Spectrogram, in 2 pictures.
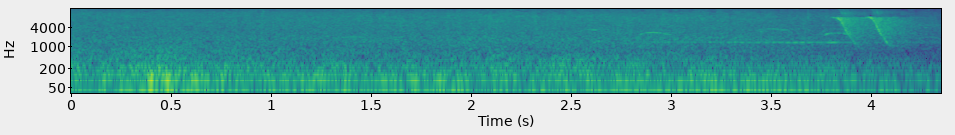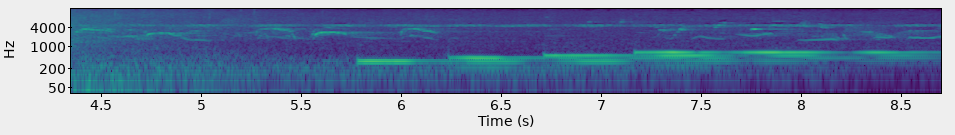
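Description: Heavy rain pours in a loud, steady roar with a crack and rumble of thunder midway, then the downpour eases and bird calls and tonal chirps take over.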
